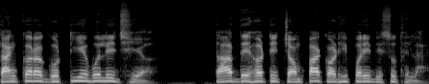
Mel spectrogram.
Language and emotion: Odia, neutral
